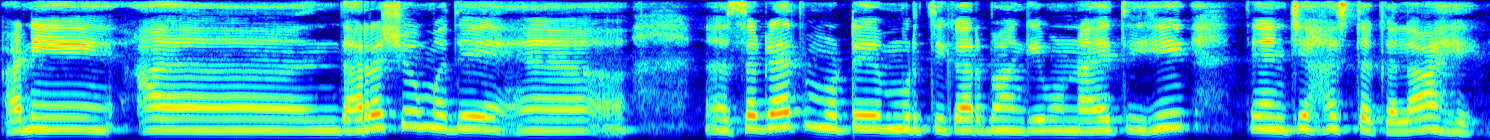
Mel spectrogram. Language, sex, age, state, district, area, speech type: Marathi, female, 30-45, Maharashtra, Osmanabad, rural, spontaneous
